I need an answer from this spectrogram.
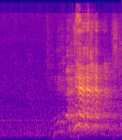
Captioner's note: laughter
